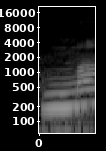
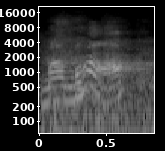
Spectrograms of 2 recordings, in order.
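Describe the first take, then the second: First: It is said tenderly, with endearing tones. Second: It is said in an irritated way.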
